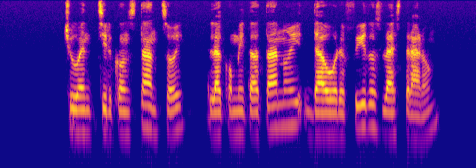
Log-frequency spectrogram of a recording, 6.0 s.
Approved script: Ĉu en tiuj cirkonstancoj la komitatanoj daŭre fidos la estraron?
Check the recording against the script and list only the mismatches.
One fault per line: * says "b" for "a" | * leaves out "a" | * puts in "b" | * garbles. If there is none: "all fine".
* leaves out "tiuj"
